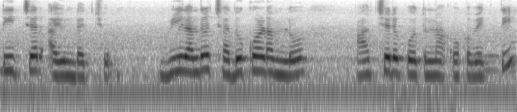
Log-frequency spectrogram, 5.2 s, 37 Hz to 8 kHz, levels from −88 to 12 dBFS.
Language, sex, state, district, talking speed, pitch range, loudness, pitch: Telugu, female, Andhra Pradesh, Annamaya, 80 wpm, 210-265 Hz, -16 LUFS, 230 Hz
